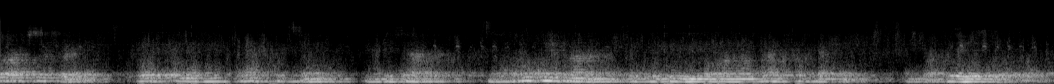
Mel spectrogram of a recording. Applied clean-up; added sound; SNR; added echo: neural separator model SepFormer DNS4.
